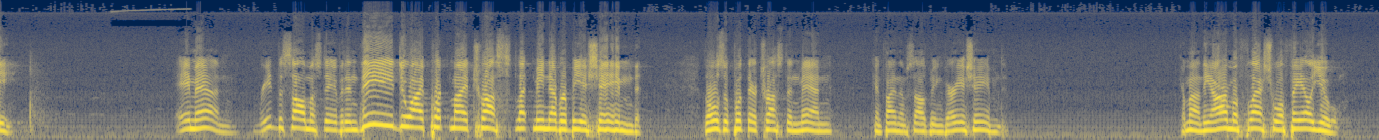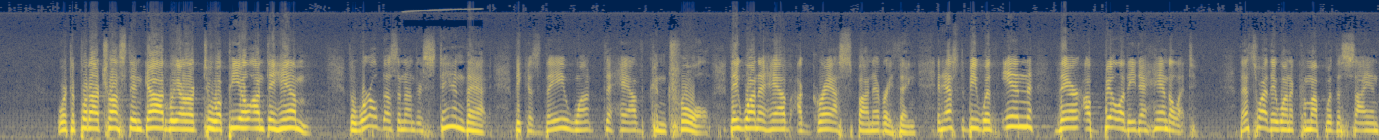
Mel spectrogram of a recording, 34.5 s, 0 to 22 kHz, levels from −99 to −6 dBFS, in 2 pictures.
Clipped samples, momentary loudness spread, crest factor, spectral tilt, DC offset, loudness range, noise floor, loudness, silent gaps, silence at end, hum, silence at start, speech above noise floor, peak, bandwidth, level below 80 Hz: 0.7%; 11 LU; 10 dB; -6 dB/octave; under 0.1%; 7 LU; -42 dBFS; -10 LUFS; none; 0 s; none; 0 s; 33 dB; 0 dBFS; 18.5 kHz; -38 dBFS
